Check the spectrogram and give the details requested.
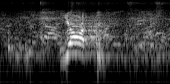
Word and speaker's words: yacht: Yacht. यॉट।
